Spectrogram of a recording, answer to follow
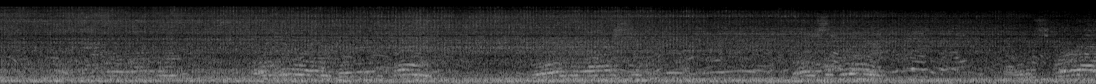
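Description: A pack of dirt-track racing go-karts with small single-cylinder engines, running together under a steady hum. Their pitches rise and fall in clusters as the karts throttle through the turns and pass by.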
